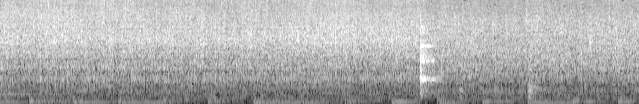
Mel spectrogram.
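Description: Chicken and string beans frying in sauce in a pan, a steady sizzle throughout, with one short sharp sound about five seconds in.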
